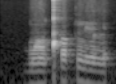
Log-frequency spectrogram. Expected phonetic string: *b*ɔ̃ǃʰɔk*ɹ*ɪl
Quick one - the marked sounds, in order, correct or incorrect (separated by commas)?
correct, incorrect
